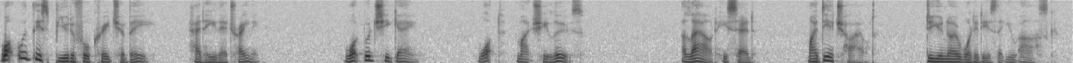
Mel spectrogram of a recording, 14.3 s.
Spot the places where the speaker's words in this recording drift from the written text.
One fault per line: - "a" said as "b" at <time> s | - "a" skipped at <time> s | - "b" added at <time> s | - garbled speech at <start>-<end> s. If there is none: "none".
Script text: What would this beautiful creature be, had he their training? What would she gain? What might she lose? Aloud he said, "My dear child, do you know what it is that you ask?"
none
